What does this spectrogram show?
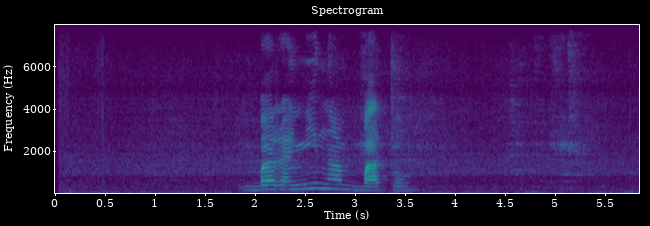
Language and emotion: Russian, neutral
